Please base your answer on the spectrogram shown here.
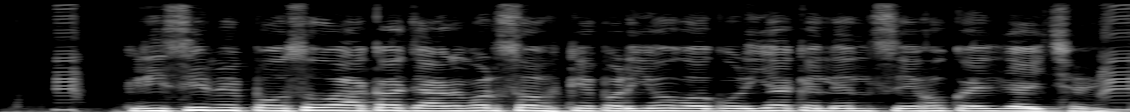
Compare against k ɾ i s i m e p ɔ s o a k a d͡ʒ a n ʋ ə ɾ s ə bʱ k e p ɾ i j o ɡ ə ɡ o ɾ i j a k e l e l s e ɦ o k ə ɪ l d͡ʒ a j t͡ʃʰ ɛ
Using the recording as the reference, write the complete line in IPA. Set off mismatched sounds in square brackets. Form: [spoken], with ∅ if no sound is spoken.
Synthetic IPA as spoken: k ɾ i s i m e p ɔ s o a k a d͡ʒ a n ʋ ə ɾ s ə bʱ k e p ɾ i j o ɡ ə ɡ o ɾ i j a k e l e l s e ɦ o k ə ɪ l d͡ʒ a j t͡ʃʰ ɛ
